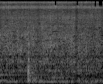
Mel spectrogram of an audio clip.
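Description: Ground pork sizzles loudly in a hot pan while being stirred and browned. A dense, continuous frying hiss fills the short moment, with faint scraping from the stirring.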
